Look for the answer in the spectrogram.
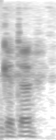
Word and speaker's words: Gadot: You, I think you pronounced the T in Gadot.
